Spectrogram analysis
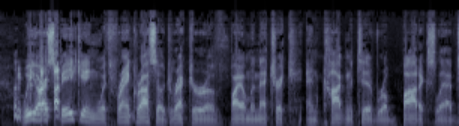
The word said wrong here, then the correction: biomimetic: Did I pronounce everything correctly? – It's actually the biomimetic. – Mimetic. – Biomimetic. Okay.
